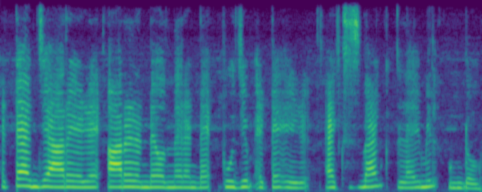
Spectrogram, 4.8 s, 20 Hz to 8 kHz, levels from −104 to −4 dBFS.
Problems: none marked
